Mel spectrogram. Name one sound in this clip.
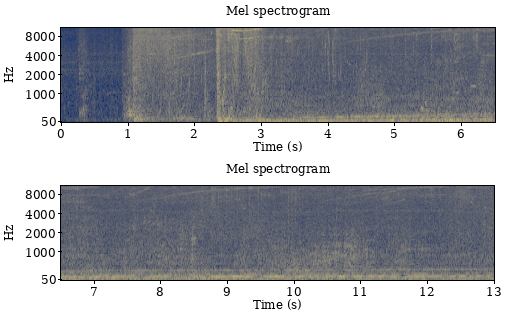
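Electric energy crackles and buzzes loudly.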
